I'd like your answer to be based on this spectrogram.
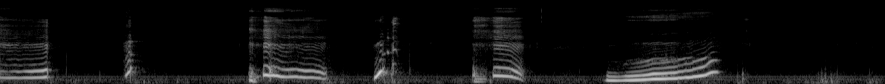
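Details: An infant's voice broken by sudden short catches, each followed by giggly vocal sounds. Hiccups mixed with laughter.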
